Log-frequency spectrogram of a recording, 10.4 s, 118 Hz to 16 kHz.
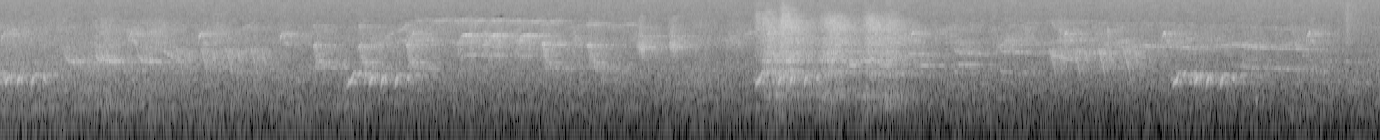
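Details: Ashy woodswallow, a very common resident, recorded at Ubon Ratchathani, Thailand, on 14 December 2019: short, harsh, chattering call bursts repeated roughly every three seconds, with a steady background hiss and scattered chirps.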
